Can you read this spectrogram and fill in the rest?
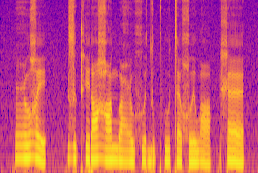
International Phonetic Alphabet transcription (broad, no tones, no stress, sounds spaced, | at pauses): ʕ u ʁ e | z ɯ kʰ e ɾ ɑ ʁ ɑ ŋʷ ɑ ʕ u xʷ æ d u pʰ u t æ χʷ e w ɑ | x æ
